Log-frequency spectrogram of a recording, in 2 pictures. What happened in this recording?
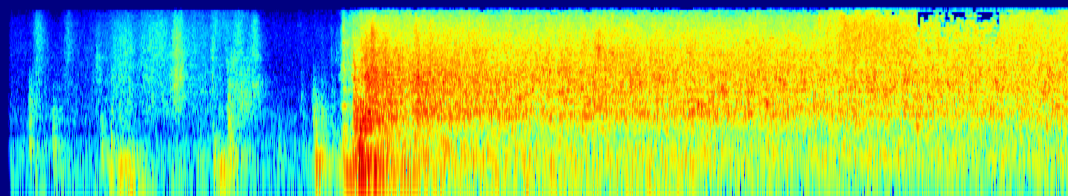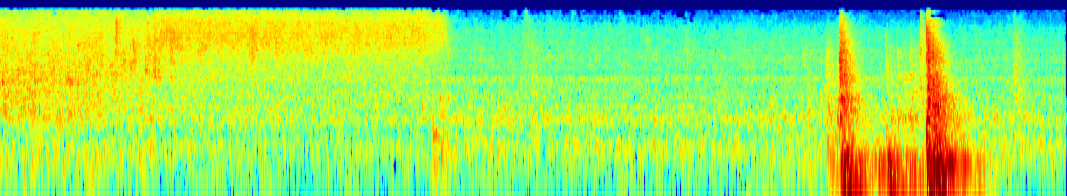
flushed the toilet, washed my hands with soap, dried it with a towel then left the bathroom and closed the door.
